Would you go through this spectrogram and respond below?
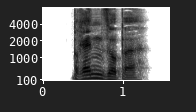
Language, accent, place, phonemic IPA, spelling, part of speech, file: German, Germany, Berlin, /ˈbrɛnzʊpə/, Brennsuppe, noun, De-Brennsuppe.ogg
- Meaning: flour soup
